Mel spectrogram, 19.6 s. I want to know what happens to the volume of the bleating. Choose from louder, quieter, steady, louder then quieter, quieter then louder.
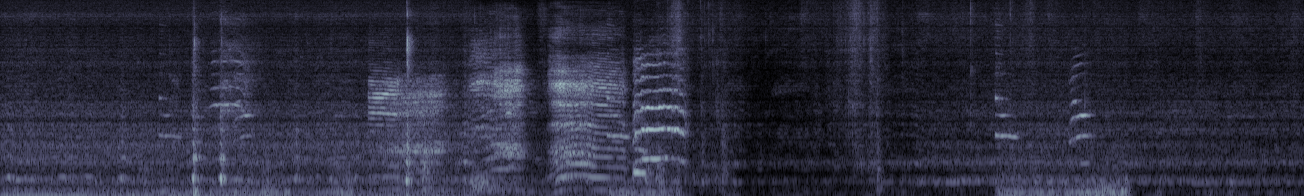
louder.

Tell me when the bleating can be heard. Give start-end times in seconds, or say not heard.
2.5-10.9.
